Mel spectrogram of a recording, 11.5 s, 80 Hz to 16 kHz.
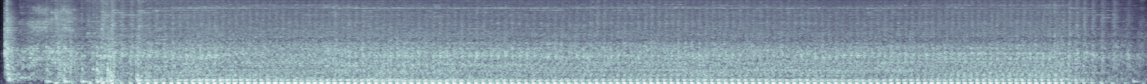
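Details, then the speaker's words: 2003 Craftsman LT2000 hydrostatic mower, 18.5 hp Briggs & Stratton Intech, after the seized rear-end release lever was freed: it fires and holds a steady, even putter with no belt slip squeal; the belt seems healthy. "The belt seems pretty healthy because it's not slipping or anything."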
